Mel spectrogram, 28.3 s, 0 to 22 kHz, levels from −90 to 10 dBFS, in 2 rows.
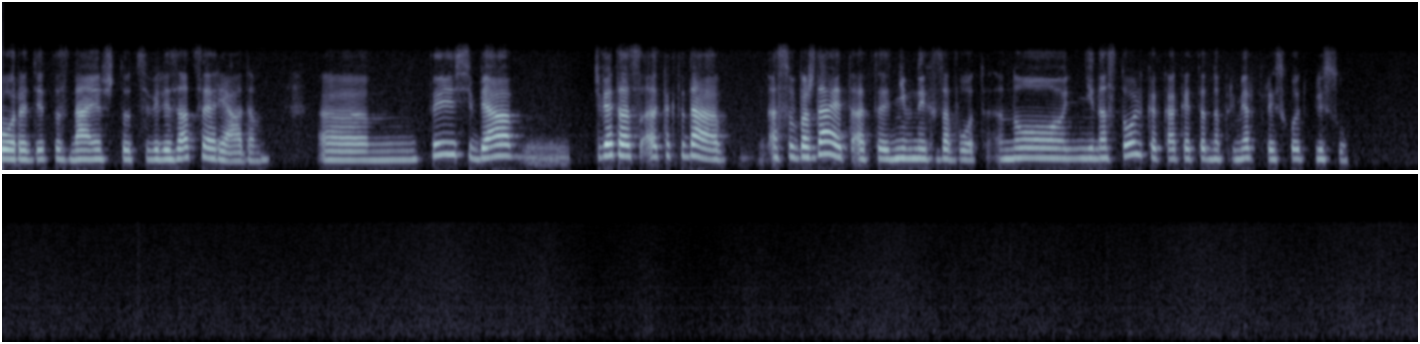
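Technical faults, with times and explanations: No technical faults are present: the speech shows the ordinary character of a call's microphone processing and Opus codec path, with nothing above 8 kHz and a coding quality that fits a bitrate of around 32 kbps.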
